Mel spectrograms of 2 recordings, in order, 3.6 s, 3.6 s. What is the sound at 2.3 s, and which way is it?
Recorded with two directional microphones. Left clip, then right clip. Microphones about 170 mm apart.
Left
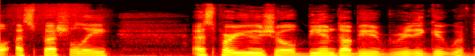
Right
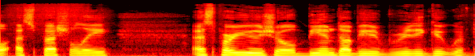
Speech, 25° right (ahead or behind).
